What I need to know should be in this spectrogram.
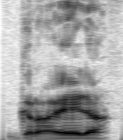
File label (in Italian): "graela", Veneto; s.f. graticola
